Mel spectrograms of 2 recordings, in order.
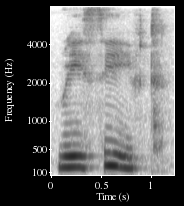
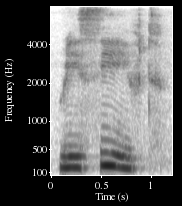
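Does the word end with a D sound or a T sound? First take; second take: T; T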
